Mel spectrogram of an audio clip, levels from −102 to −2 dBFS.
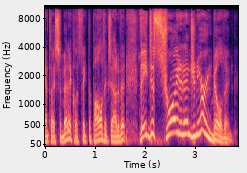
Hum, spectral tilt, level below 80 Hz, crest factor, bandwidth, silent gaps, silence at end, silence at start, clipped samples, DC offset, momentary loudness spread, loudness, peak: none; -4 dB/octave; -58 dBFS; 14 dB; 10.5 kHz; none; 0.1 s; 0 s; under 0.1%; under 0.1%; 7 LU; -15 LUFS; -2 dBFS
